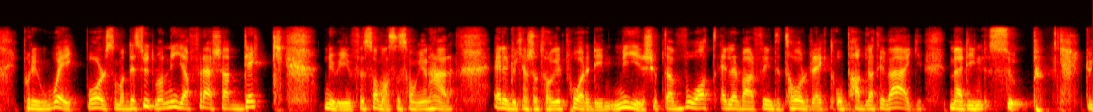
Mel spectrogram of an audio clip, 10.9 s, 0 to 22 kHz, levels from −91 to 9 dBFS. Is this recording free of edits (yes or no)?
yes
